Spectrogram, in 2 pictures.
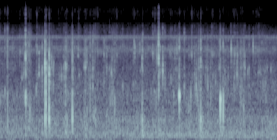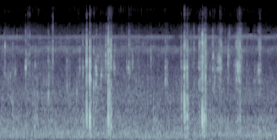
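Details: Feeding wild raccoons heard up close: sparse sharp crunching clicks and smacks, grouped in short bursts, with quiet gaps between and a faint steady high tone behind.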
